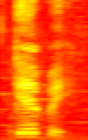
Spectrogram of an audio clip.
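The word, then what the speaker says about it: kibbeh: Eh, se puede, el kipi crudo, que se puede comer como un tipo carne tártara, y se pronuncia kipi, pero, bueno, aquí así lo decimos, pero la pronunciación como tal es kebe.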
